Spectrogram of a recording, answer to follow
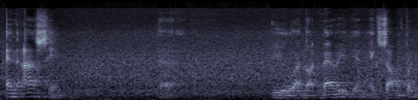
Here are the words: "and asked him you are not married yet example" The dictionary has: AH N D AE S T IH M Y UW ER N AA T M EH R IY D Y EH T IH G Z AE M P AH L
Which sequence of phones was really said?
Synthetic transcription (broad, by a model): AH N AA S IH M Y UW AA N AA T M EH R IY D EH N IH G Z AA M P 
